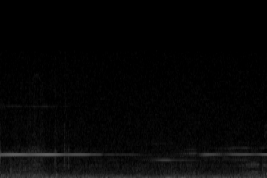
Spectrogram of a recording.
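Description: A faint, high-pitched steady whistle tone in a very quiet room. It holds for about a second, breaks off, and returns briefly near the end.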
